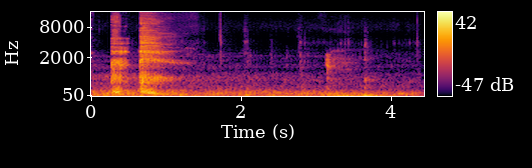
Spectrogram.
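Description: A person coughs twice in quick succession, over the low steady rumble of road noise inside a car.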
